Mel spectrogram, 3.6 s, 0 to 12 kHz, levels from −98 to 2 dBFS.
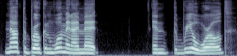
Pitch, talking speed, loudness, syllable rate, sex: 220 Hz, 150 wpm, -16 LUFS, 4.8 syllables/s, female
